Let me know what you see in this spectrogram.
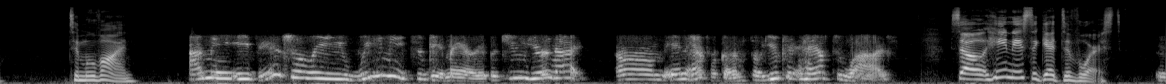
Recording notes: Today on th show we opened phone lines to hear our listeners confessions.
